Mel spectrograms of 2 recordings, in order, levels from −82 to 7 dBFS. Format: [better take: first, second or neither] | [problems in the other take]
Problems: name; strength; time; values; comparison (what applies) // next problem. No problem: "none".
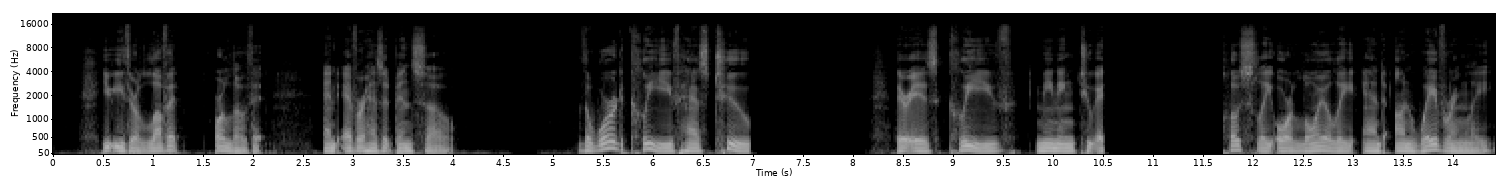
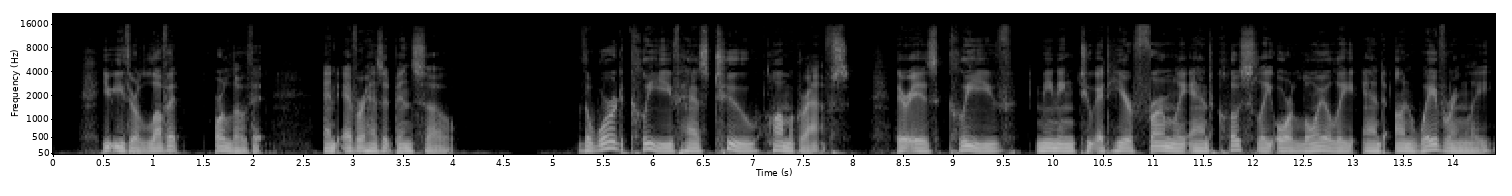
second | audio cutting out; at 7 s for 1 s and at 11 s for 1 s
